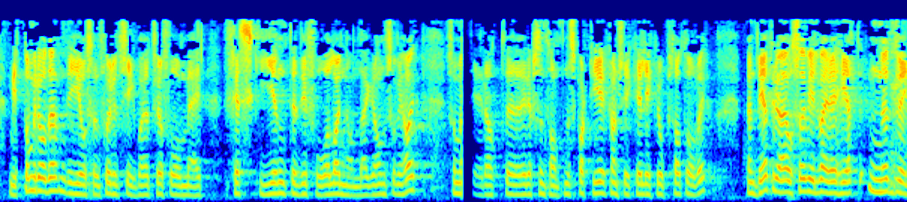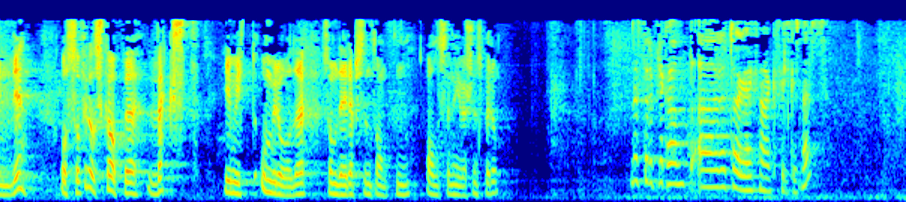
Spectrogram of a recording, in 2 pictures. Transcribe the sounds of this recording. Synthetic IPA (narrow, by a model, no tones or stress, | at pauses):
mɪt̪ːɔmɾoːd̪əd̪ɛjiːɾɔsːɔɛnfɔɾʉt̪sɪɡbɑɾheːt̪fɔɾɔfoːmeːɾ | fɛskiːənt̪ʰɪld̪ɪfoːlɑnːɑnlɛɡːɑnsɔmʋɪhɑɾsɔmjæseːəɾɑt̪ɾɛpɾəsənt̪ʰɑnt̪n̩spʰɑʈʰiːəɾkʰɑnʂəɪkːəæɭiːkəɾʊpt̪ʰɑt̪ːoːʋəɾ | mɛnd̪ɛt̪ʰɾʉːjæɪɔsːɔʋɪlʋæːɾəɦeːlt̪nœd̪ʋɛnd̪ɪ | ɔsːɔfɔɾɔskɑːpəʋɛkst̪ | ɪmɪt̪ʊmɾoːd̪əsɔmd̪ɛɾɛpɾəsənt̪ʰɑnt̪n̩ɑlsɛnɪːʋəʂspœɾɔm | nɛst̪əɾɛplɪkʰɑnt̪æɾt̪ʰɑɾɡəkʰnɑkfɪlkəsneːs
